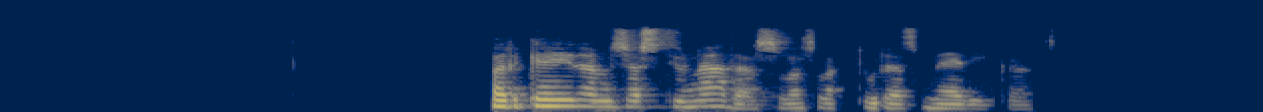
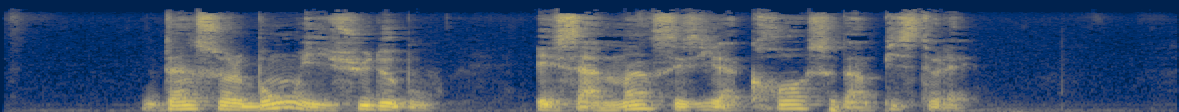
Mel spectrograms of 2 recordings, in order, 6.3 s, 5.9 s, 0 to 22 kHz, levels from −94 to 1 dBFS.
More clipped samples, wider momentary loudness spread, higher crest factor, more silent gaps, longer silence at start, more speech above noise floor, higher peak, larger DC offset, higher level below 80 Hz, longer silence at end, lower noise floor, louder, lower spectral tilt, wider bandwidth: neither; about the same, 14 LU vs 12 LU; first, 26 dB vs 18 dB; first, 4.22-4.29 s, 4.97-5.01 s vs none; first, 2.45 s vs 0.7 s; first, over 61 dB vs 42 dB; second, -8 dBFS vs 0 dBFS; neither; second, -70 dBFS vs -46 dBFS; first, 1.2 s vs 1.05 s; first, under -90 dBFS vs -58 dBFS; second, -29 LUFS vs -16 LUFS; about the same, -4.5 dB/octave vs -4 dB/octave; second, 8 kHz vs 16 kHz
